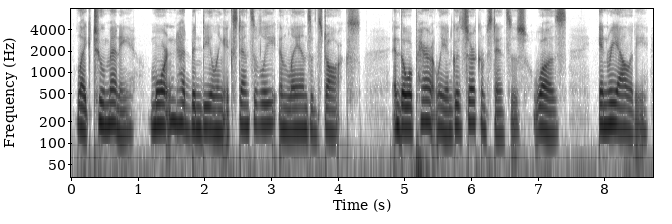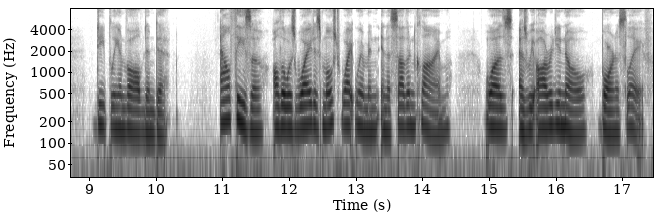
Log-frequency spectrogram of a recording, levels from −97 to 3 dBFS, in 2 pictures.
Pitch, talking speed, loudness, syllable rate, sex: 160 Hz, 155 wpm, -19 LUFS, 5.2 syllables/s, female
